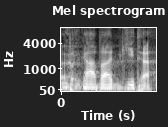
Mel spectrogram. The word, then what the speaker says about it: Bhagavad Gita: The Bhagavad Gita. – Bhagavad Gita, yeah.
